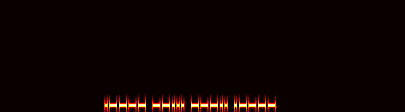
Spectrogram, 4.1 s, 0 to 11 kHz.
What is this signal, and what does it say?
Morse code, heard as a keyed tone, about 49 wpm, 700 Hz. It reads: 1781
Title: Numbers - Contest Style - 4-Digit 50wpm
